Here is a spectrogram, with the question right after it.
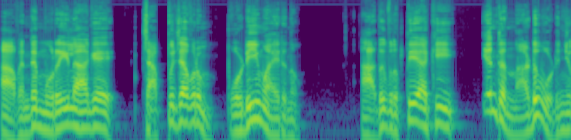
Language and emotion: Malayalam, disgusted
